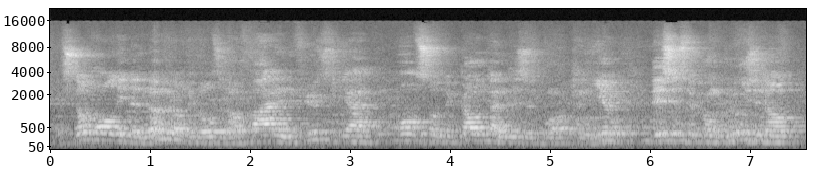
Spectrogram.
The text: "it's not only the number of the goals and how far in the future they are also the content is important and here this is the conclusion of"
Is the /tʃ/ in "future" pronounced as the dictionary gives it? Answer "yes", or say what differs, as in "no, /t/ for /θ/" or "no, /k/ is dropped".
no, /s/ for /tʃ/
